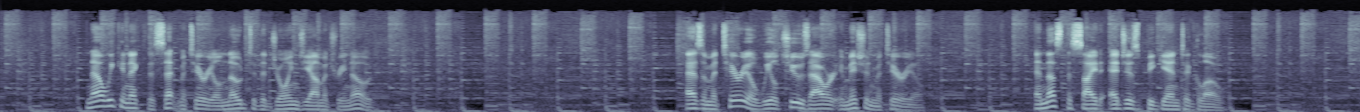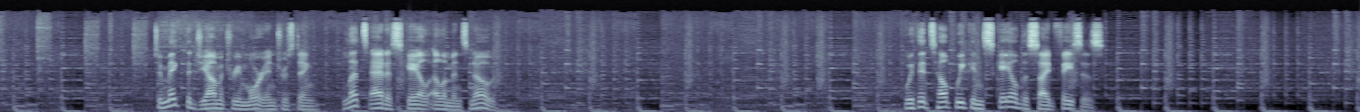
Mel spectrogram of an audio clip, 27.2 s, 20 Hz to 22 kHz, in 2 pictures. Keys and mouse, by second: 0.4 middle drag, 1.1-1.6 drag, 1.6 right click, 2.6 middle click, 2.9-3.2 drag, 3.6-4.0 drag, 4.2 click, 4.5 middle drag, 5.6 middle drag, 6.4-8.1 drag, 9.7 shift+middle drag, 10.9 shift+middle drag, 13.6 middle click, 14.0 drag, 14.4 click, 15.7 shift+a, 18.0 BackSpace, 21.9 click, 22.4 middle click, 23.1 middle click, 23.6-25.4 drag, 26.5 shift+drag.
